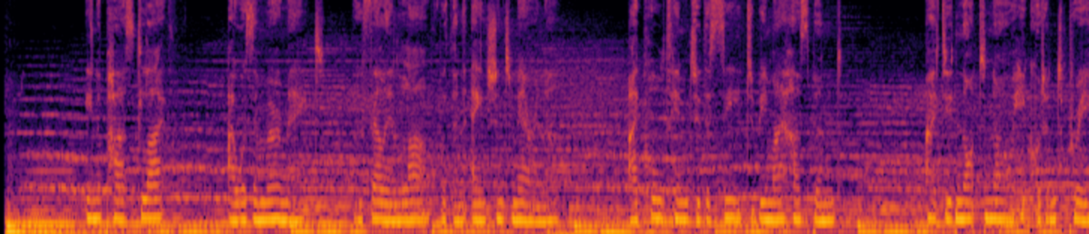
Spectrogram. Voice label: character

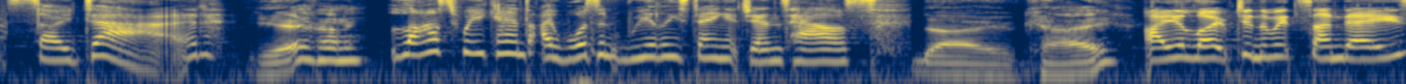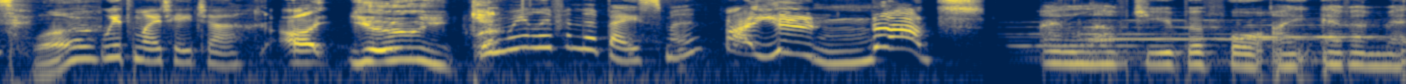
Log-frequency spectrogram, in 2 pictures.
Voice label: Acting

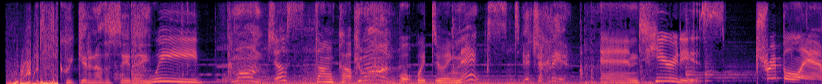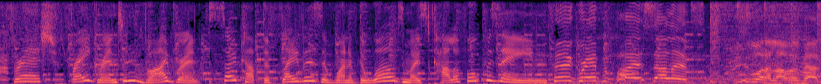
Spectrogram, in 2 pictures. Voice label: promos

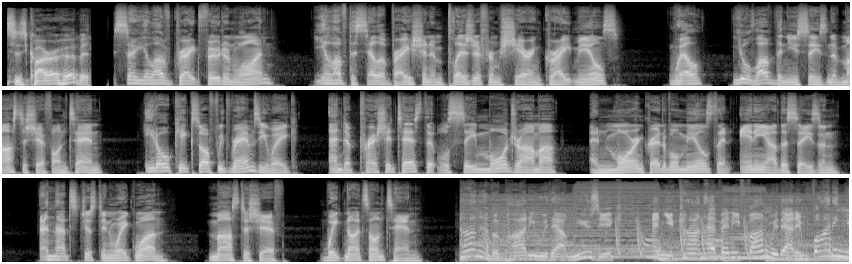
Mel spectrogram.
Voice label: Promo

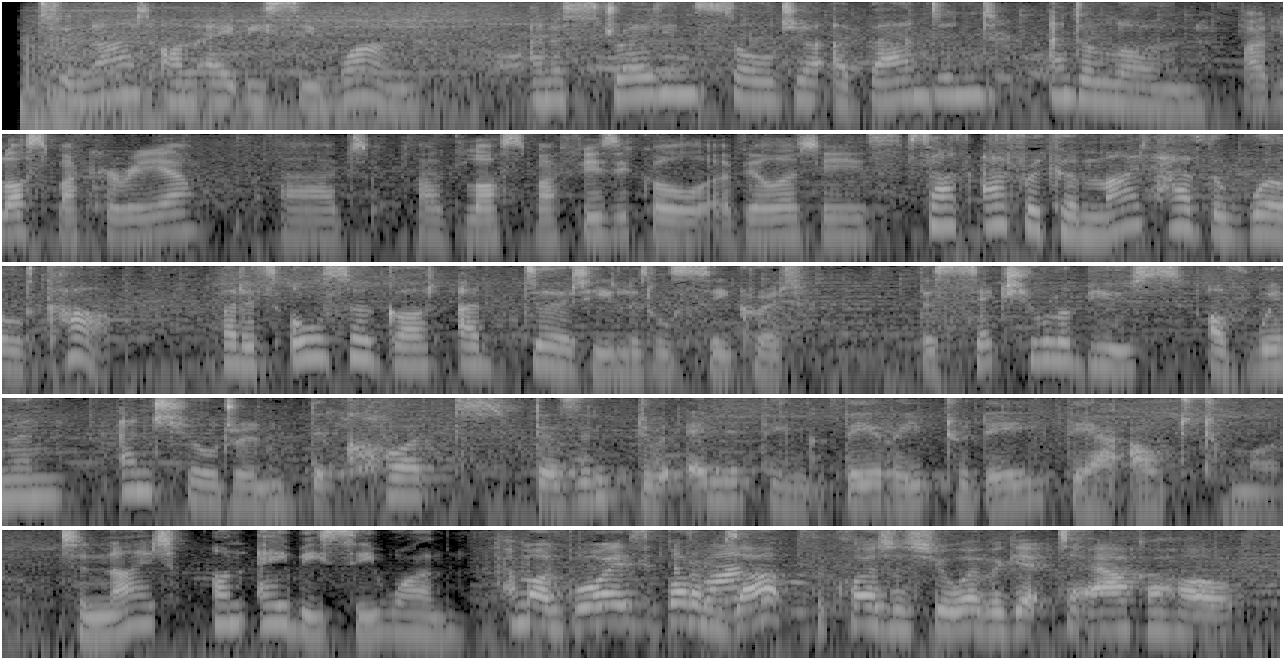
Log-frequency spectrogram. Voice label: news promo

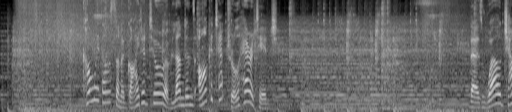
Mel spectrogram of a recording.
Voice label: narration

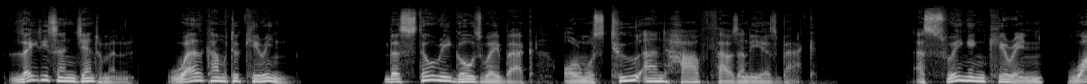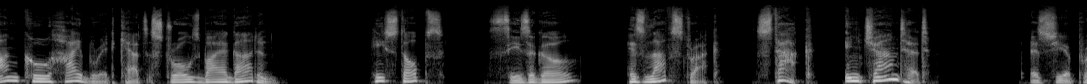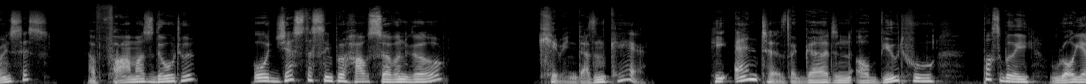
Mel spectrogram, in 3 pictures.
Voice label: english sample

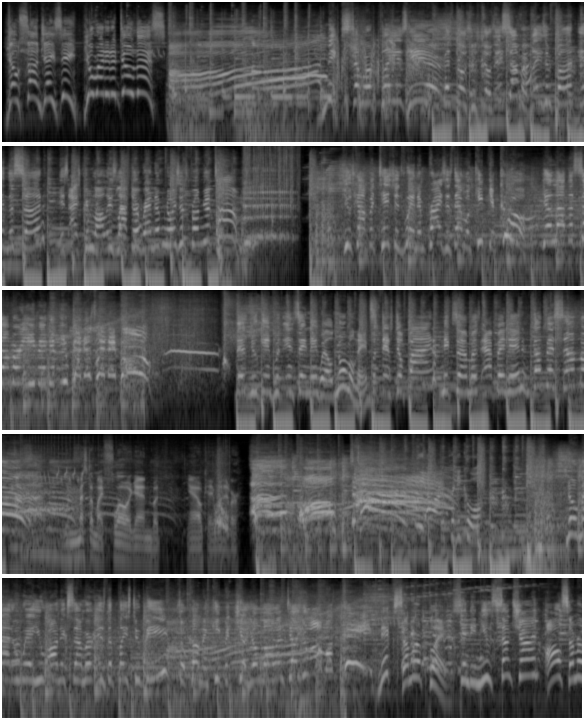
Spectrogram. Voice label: character accent; NICKELODEON

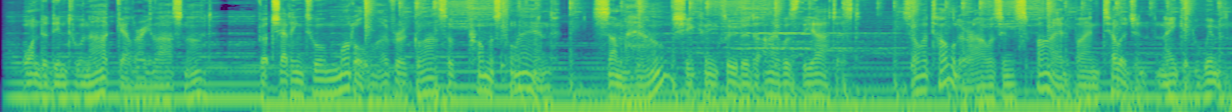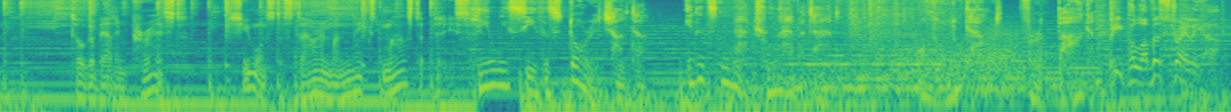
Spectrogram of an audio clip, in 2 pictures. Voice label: CHARACTER

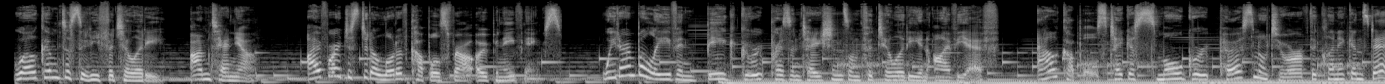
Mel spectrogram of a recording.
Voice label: Narration

